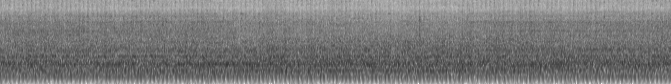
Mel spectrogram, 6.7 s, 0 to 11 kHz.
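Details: 1985 Wheel Horse 312-8 garden tractor after revival: the single-cylinder engine runs at a steady, even speed with a constant drone and no knocks or misfires; it runs, drives and the deck works.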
